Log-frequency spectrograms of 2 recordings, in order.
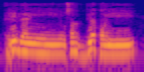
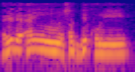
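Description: First: "رد أن" run together as ridan, "يصدقني" with vowelless q; tanwin moved, silent qaf. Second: Said in the usual way. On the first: Shown as a demonstration. Teacher shows Qalun's reading, "رد أن" as ridan, "يصدقني" as yusaddiqni. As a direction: stop the q in "يصدقني" straight into ni. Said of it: "بإسكان القاف والياء فتصير الجملة". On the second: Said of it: "قرأ قالون كلمة رد أن".

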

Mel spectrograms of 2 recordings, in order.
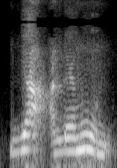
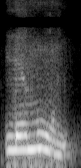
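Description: First: Slow "يعلمون" with a pharyngeal ayn; ayn contrast. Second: "يألمون" with a glottal stop after ya; hamza contrast. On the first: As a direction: let the ع of "يعلمون" sound from mid-throat, slowly. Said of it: "العين فوق الهمزة". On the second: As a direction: cut "يألمون" sharply at the hamza. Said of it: "فوقيها على طول". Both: Shown as a demonstration.

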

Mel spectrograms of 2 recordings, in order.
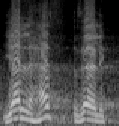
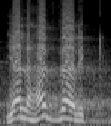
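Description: First: يلهث ذلك with the ث and ذ both said apart, slowly; teacher showing the izhar reading of يلهث ذلك; clear separation. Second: يلهث ذلك with the ث merged into a doubled ذّ, slowly; teacher showing the idgham reading of يلهث ذلك; merged sounds. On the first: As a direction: keep the ث of يلهث distinct before ذلك. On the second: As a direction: blend يلهث straight into ذلك as one doubled ذ. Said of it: "يقرأ بالإدغام". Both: Shown as a demonstration.

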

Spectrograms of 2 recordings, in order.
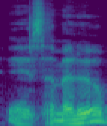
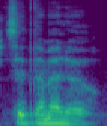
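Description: First: Rising question on "malheur". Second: Falling, final "malheur"; grave confirmation, "malheur" going down; grave statement. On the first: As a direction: lift "malheur" at the end as a question. Father asks, son confirms. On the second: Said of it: "dit gravement Philippe". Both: A narrator's reading.

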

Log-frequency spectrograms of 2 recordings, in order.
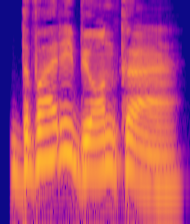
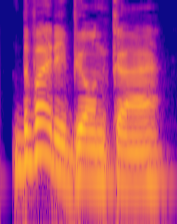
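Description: First: «Два ребёнка» stressed and drawn out slowly; emphasised. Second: Said in the usual way. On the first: A narrator's reading. Daughter makes a point to mum, «Два ребёнка» slow and emphatic. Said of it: "подчеркнула я".

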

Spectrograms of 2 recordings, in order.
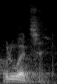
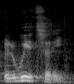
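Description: First: الوتري as "al-watri", a after the w; short a on the waw of الوتري; fatha reading. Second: الوتري as "al-witri", i after the w; short i on the waw of الوتري; kasra reading. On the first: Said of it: "الناس غيرهم قرأ الوتري". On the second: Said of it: "الوتري بالكسر". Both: Shown as a demonstration.

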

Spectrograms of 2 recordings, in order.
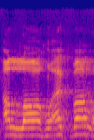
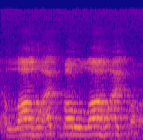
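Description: First: الله أكبر slow and cut off from the next; words separated. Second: الله أكبر twice in one connected breath; joined phrases. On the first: Teacher demonstrates the error, separated slow delivery. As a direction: draw out الله أكبر as a detached phrase. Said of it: "لا، يفصل بين الكلمتين". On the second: Teacher demonstrates the correct way, both phrases connected. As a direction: link أكبر straight into the next الله. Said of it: "الجملة متصلة". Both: Shown as a demonstration.

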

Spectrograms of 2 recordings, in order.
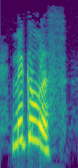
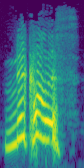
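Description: First: High, loud call of "Nicholas"; quick, raised-voice cry of his name; startled call. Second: High, anguished cry of "Nicholas"; loud, grief-stricken wail; ragged with grief. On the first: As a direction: call out to him suddenly. Sister turns at brother's voice, calls. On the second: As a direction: cry out his name in grief. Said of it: "Nicole's voice, ragged with grief". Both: A narrator's reading.

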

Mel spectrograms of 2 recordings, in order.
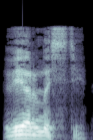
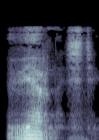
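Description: First: Slow, firm single word; dictating an oath. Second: Slow, very soft echo; subdued repetition. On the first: Demon dictating the oath word, slow and firm. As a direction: pronounce it solemnly for repeating. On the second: Woman repeating the oath after the demon, subdued. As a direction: repeat it faintly, reluctantly. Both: A narrator's reading. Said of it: "Она должна была повторять".

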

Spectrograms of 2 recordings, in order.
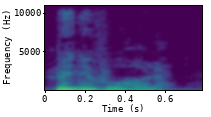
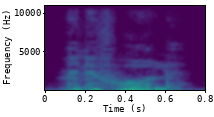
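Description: First: Said in the usual way. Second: A soft inward murmur, much quieter; hushed thought. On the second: A narrator's reading. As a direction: think it to yourself, hushed. (pensiero sussurrato sottovoce)

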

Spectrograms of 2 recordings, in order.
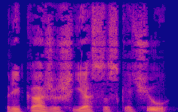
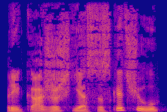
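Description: First: Тихо и низко, повествовательно; приглушённо повтори услышанное; слова, звучащие в памяти. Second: Живая прямая речь героини; предложи это юноше от её лица; реплика Грушеньки. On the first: A narrator's reading. (негромко, как отзвук её слов) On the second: Acted. (живо, обращаясь к собеседнику) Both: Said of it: "Он слышал её слова".

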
